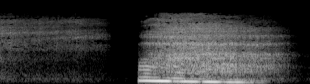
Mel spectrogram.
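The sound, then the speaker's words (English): A deep breath taken to clear the mind: a soft, airy inhale, a brief pause, then a longer, louder, slightly voiced exhaling sigh that fades out. “let's take one breath to clear our minds.”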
